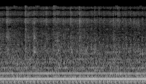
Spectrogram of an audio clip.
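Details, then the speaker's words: Billy Goat KV650SPH lawn vacuum with Honda engine, driving over leaves and manure: steady, even engine drone with a firm fan whoosh that holds speed under load, no misses or knocks; normal running under load. "You can just hear the power of that vacuum."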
